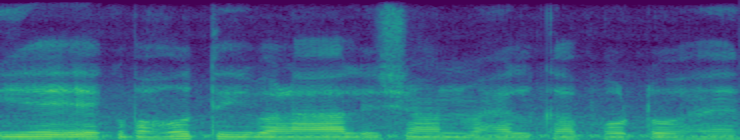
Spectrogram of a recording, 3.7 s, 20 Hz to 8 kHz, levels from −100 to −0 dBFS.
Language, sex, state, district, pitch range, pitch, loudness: Hindi, male, Bihar, Araria, 105-115 Hz, 110 Hz, -27 LUFS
